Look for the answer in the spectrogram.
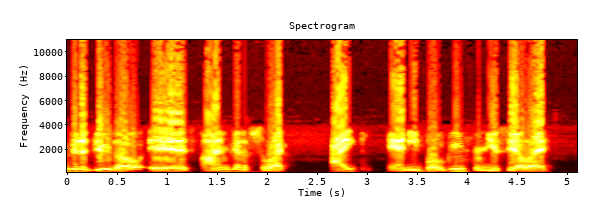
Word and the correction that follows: Ike Anibogu: Wait, start over. It's EK, we learned. – Seriously? – Oh, shoot. EK Anibogu? – Yep.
